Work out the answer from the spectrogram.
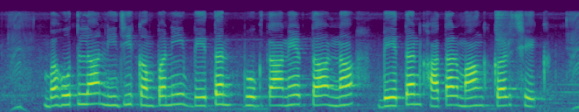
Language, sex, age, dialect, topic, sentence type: Magahi, female, 18-24, Northeastern/Surjapuri, banking, statement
